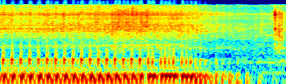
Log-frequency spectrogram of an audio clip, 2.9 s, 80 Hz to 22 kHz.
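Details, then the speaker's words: Rusi Macho TC150 single-cylinder motorcycle with hard starting and stalling: idle thumps about four beats a second, then sputters and dies when the handlebar is turned; a broken, rusted ignition wire in the harness is cutting ignition. "umaandar umaandar siya tapos gagalawin ko papunta dito sa kabila biglang mamamatay yan"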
